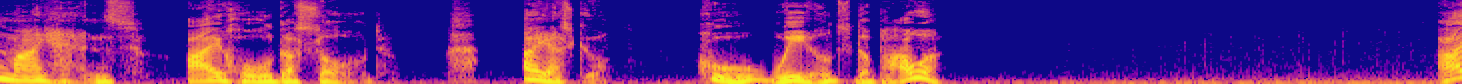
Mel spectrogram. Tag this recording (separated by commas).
Speech synthesizer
